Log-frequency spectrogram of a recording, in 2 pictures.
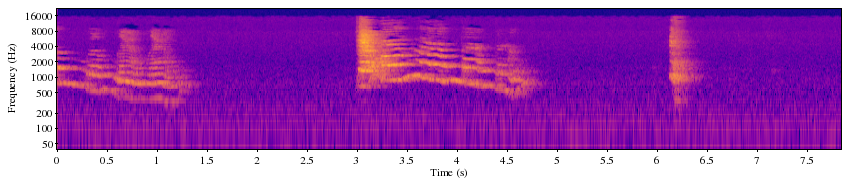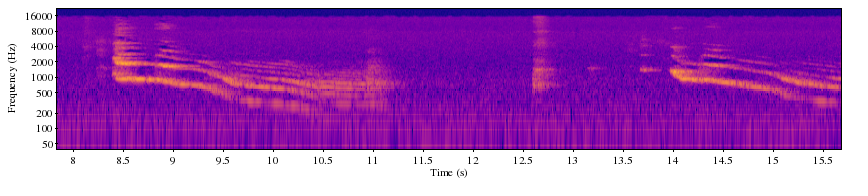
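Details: A Maltese waiting alone at home for its family lets out several descending howls, each starting high and sliding down, with a sharp click-like sound between them.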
